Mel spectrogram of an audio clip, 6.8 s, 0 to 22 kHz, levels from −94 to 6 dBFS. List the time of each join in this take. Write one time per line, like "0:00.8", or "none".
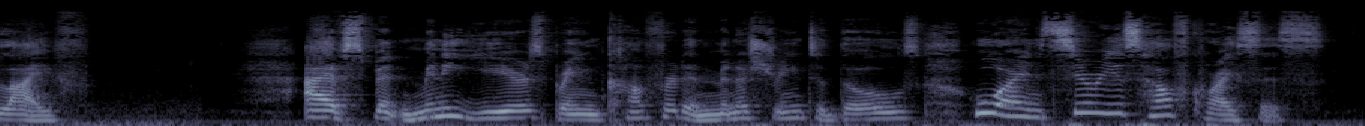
0:01.5

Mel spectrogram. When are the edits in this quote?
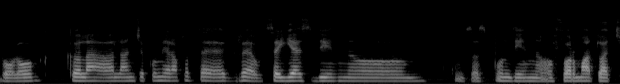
0:02.6

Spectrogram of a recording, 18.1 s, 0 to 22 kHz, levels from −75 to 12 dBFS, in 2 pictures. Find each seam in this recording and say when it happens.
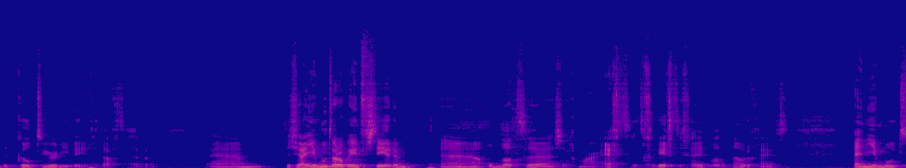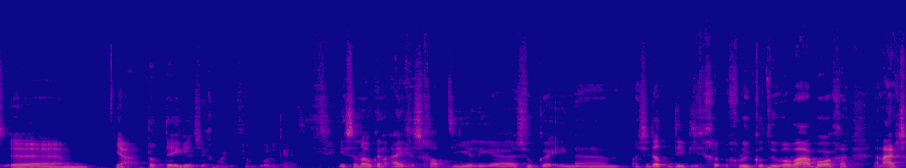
none

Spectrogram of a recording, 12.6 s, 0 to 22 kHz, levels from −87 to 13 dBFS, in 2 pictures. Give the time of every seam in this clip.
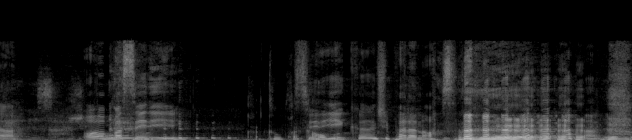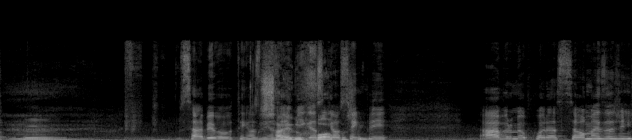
0:07.6

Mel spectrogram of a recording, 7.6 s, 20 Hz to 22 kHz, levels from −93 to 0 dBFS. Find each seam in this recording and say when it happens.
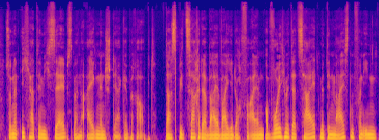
0:03.2
0:05.3

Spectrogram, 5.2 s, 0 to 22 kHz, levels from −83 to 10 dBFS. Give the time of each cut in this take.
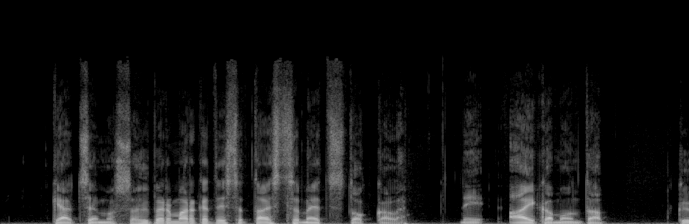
0:03.8

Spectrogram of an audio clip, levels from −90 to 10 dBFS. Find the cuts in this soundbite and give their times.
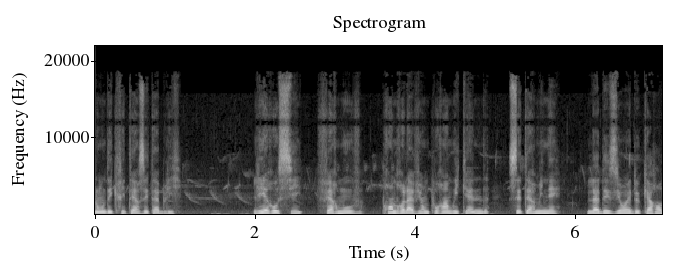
0:06.0

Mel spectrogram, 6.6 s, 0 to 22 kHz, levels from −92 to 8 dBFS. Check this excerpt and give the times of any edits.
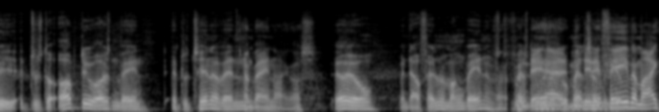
0:02.5

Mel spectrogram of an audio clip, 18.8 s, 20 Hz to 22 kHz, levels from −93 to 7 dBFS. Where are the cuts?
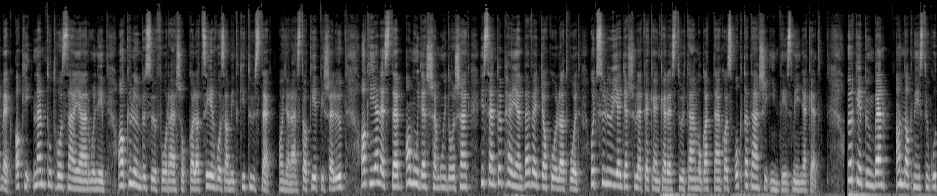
0:16.9

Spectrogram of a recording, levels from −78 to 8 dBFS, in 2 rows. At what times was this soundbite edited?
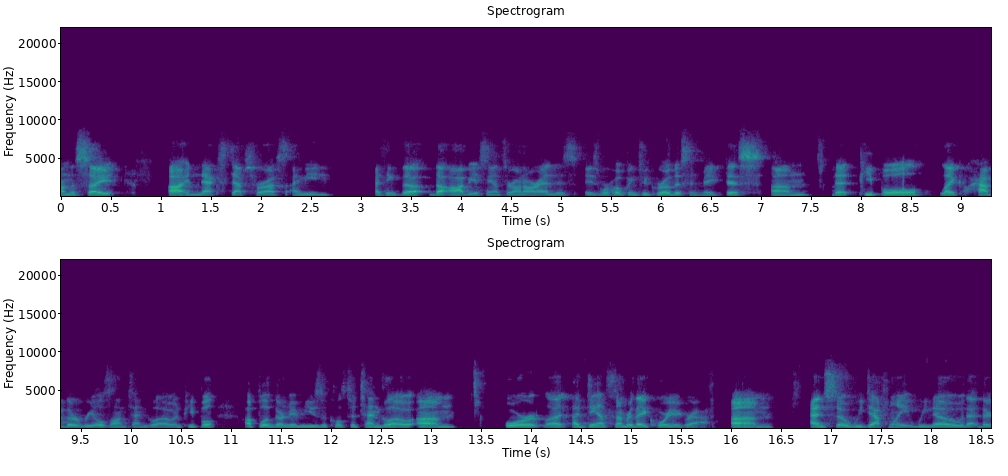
0:01.3
0:07.7
0:15.8

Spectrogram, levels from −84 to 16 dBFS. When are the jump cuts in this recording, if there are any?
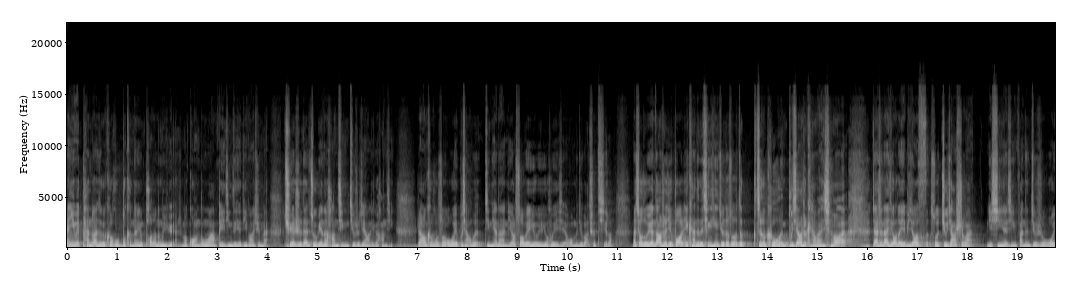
none

